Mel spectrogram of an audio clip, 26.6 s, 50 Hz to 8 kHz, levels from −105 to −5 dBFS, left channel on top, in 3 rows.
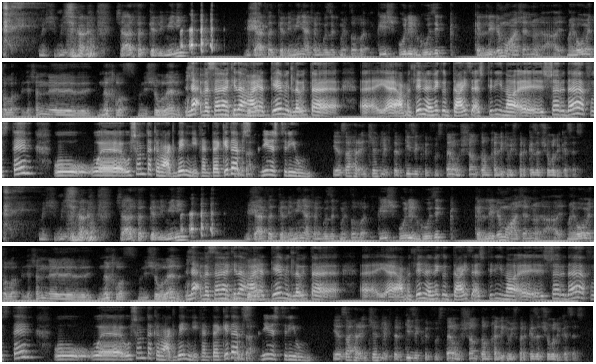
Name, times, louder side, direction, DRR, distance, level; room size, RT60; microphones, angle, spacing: voice 1, 0.0-0.3 2.8-2.9 3.7-3.8 11.6-22.4, left 7 dB, 70° left, 0.4 m, -32 dB
voice 2, 0.5-2.7 3.6-6.6 7.1-11.6 12.3-12.8 21.2-21.5 22.7-26.4, left 1 dB, 50° left, 1.2 m, -42 dB
sound 1, 2.8-17.5, right 5 dB, 50° right, 0.3 m, -43 dB
13.0 x 5.5 x 2.3 m
head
